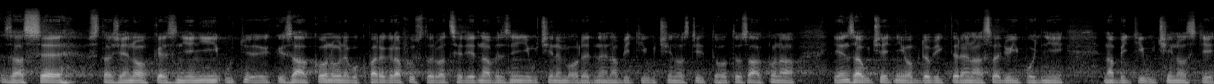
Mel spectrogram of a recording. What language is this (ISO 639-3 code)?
ces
